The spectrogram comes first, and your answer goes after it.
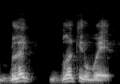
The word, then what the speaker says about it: BLKNWHT: or if you really pronounce it, Blickenwit, .com.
